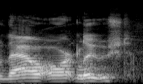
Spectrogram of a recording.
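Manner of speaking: each word drawn out slowly and weighty; slow proclamation. Retold or imitated. Preacher voicing Jesus to the bent woman, slow and weighty. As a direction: proclaim it slowly, like a command that heals.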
